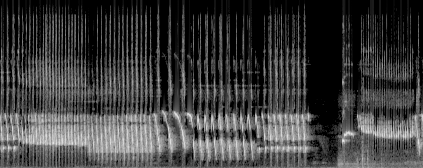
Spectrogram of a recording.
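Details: Canary singing loudly in full song, used as a master recording for training other birds; rapid high trills of repeated notes, sweeping slurred whistles, a brief pause, then a sustained high rolling trill.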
